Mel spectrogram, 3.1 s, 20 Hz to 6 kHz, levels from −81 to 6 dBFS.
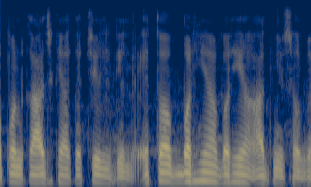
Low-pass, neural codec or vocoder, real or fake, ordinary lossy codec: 5.4 kHz; codec, 44.1 kHz, 7.8 kbps, Pupu-Codec; fake; none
